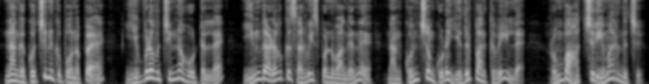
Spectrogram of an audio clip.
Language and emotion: Tamil, surprised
